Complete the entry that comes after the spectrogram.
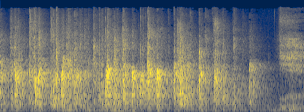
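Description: An audience at the Literaturhaus Stuttgart applauds steadily, a dense wash of many hands clapping with sharp individual claps poking through, fairly loud and continuous before tapering off at the end. No one speaks.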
